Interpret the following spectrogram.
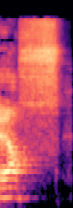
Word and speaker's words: ص: Il faut rentrer un peu plus la langue, la soulever plus vers l'arrière et prononcer d'une emphatisation.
